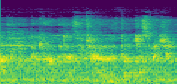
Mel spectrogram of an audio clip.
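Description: Speech over background music, with the boxy sound of playback through a small device speaker.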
